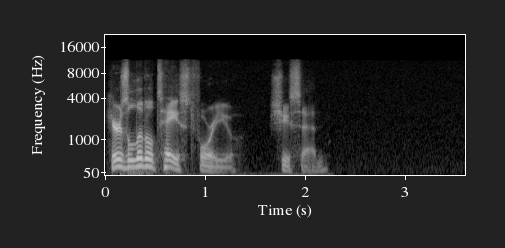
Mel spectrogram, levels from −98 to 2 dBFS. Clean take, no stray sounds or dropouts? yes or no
yes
